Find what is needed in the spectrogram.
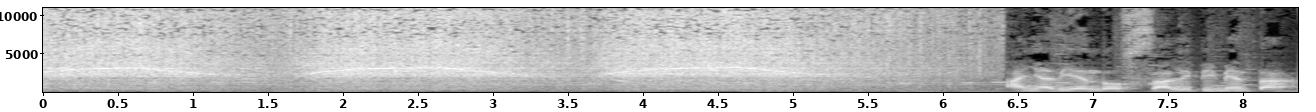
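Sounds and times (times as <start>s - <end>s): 
blender pureeing cooked tomato garlic serrano chiles and onion: 0.0s - 6.4s
speech: 6.5s - 8.3s.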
